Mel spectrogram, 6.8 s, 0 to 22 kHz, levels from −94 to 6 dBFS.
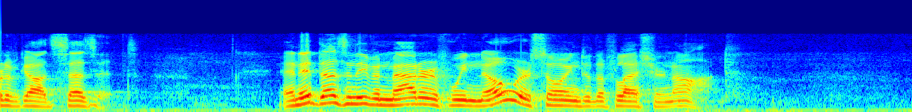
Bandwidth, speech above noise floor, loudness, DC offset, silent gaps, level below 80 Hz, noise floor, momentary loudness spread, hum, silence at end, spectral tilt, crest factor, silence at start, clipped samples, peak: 7.6 kHz; 32 dB; -13 LUFS; under 0.1%; none; -44 dBFS; -44 dBFS; 12 LU; none; 1.5 s; -7.5 dB/octave; 14 dB; 0 s; under 0.1%; 0 dBFS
